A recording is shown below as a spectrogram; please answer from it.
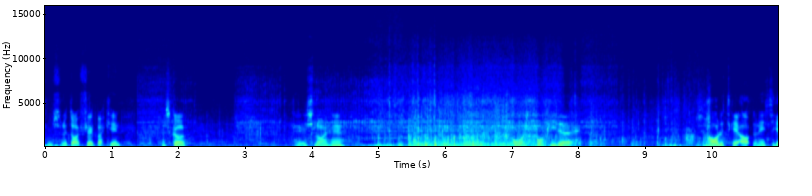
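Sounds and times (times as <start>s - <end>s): tyres scrabbling over roots: 1.4s - 10.4s
bike rattling: 1.4s - 11.0s.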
